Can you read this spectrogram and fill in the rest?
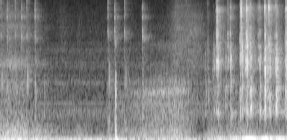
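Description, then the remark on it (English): Computer keyboard keys clack, a single sharp press of the enter key followed by a quick burst of several more keystrokes near the end, with low rumble underneath and no talking. “Press enter on your keyboard. I'm hitting enter.”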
